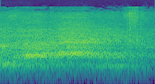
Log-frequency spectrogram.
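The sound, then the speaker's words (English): A large crowd at a rally shouts in unison in a Nikki Haley super PAC ad, a dense, loud roar of many voices sustained for a couple of seconds, like a rally chant. “Who's your daddy, if you couldn't figure out what the crowds were saying there?”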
